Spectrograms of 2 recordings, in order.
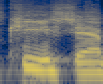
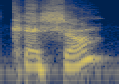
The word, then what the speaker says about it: Kesha: Some people would pronounce the name as Keisha, but I think the proper pronunciation is Kesha.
